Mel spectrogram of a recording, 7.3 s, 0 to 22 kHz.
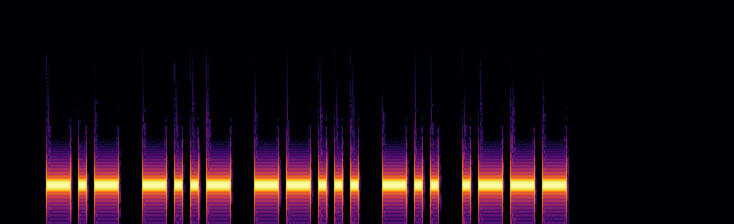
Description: Morse code, heard as a keyed tone, about 15 wpm, 700 Hz. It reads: KX7DJ
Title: USA Call Signs - 5 Characters - Repeated 3x - 15wpm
